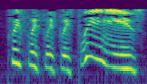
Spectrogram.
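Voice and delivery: small, high, quiet pleading; hushed mock pleading, drawing out the last please; earnest begging. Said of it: "they begged him earnestly".

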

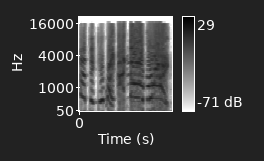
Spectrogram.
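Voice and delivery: high-pitched imitation of an agreeing fan, ending loud; mock listener voice. Host mimics a listener conceding he is right, high mock voice. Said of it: "and you're like".

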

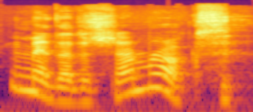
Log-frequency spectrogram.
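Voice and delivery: high, hammed-up Irish accent. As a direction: ham up a bad Irish brogue. Continues the Irish bit.

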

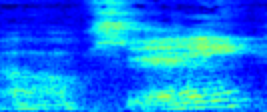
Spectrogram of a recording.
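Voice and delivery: slow, soft, resigned "okay"; deflated okay. Retold or imitated. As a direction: let it sink in, drawn out and quiet. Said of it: "I'm like".

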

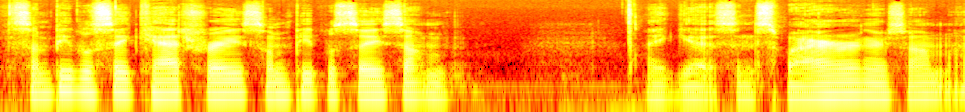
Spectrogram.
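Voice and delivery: ordinary talk

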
